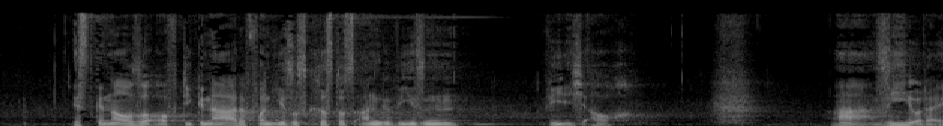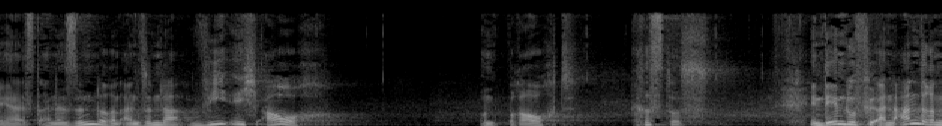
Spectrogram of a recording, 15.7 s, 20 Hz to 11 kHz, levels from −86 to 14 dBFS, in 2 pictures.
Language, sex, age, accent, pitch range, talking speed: German, male, 40-59, German, 115-165 Hz, 120 wpm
